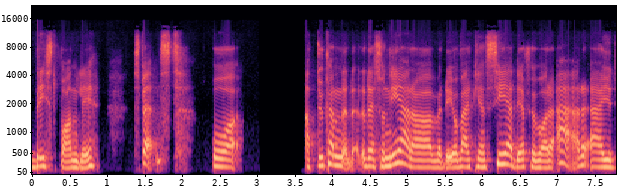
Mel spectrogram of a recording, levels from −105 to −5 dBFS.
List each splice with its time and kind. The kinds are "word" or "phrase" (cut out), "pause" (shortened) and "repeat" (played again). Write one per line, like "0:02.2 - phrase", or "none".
none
